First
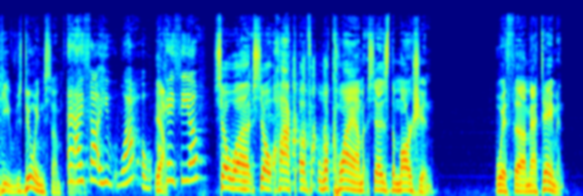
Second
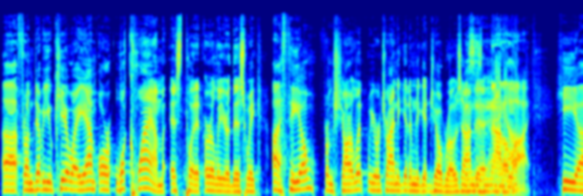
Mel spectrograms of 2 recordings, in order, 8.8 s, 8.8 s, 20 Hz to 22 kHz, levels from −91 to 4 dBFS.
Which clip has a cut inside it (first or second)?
second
